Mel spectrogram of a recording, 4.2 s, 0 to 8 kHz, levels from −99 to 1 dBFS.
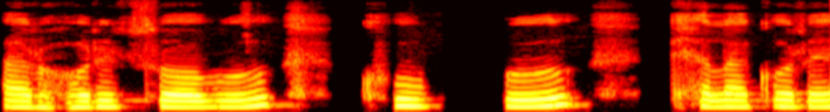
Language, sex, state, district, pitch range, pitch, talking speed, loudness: Bengali, male, West Bengal, Jhargram, 160-205 Hz, 170 Hz, 115 wpm, -17 LUFS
